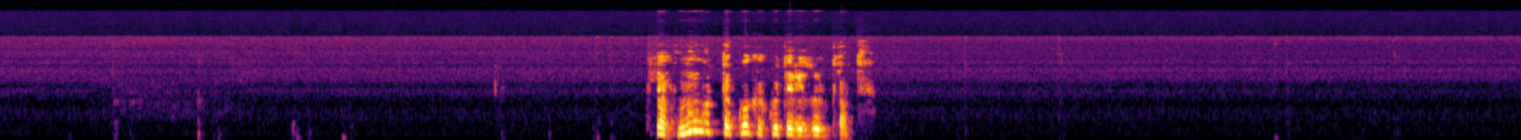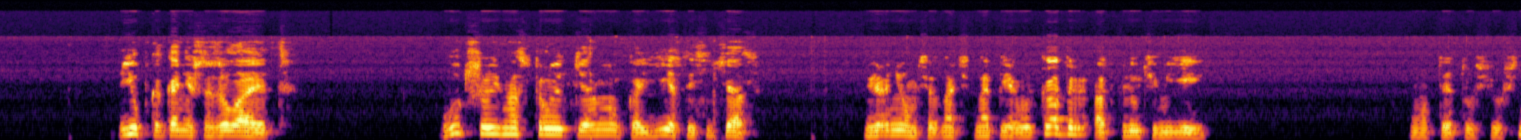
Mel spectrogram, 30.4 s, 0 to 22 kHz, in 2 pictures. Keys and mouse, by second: 2.2 space, 3.1 click, 3.6-5.1 middle drag, 6.9 middle click, 8.1 space, 9.9-10.9 middle drag, 13.1-14.2 middle drag, 18.2-21.4 middle drag, 22.6 space, 24.5 click, 25.2 middle click, 30.0 click.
